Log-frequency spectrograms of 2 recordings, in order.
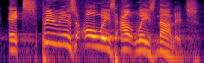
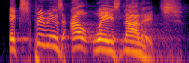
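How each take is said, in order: First: Drawn out and loud, leaning on "always"; slow emphatic point. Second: Slow and loud, weight on "outweighs"; slow emphatic repeat. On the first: Preacher stressing "always" to the congregation. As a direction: hammer home "always" slowly. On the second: Preacher repeating the point, stressing "outweighs". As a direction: press down hard on "outweighs". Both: Acted.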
